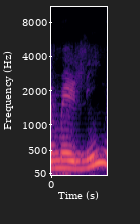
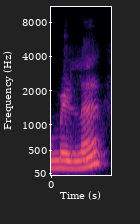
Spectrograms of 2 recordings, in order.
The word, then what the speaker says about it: Merlin: que é siso da Leroi Merlin ou merlan na na pronúncia correta aí e ela deixou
